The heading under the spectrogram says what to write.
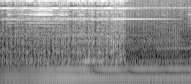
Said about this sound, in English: Hey, your phone's ringing.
